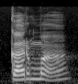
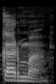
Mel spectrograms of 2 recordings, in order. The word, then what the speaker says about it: karma: You said about the karma being very a different vague version in Western world. In Sanskrit, we pronounce this word karma, not karma.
